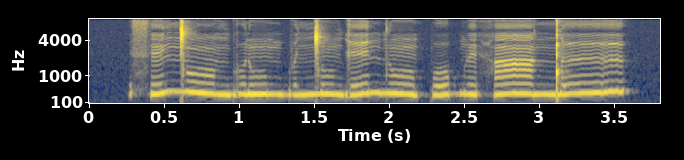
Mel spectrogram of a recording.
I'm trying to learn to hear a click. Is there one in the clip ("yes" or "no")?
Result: yes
